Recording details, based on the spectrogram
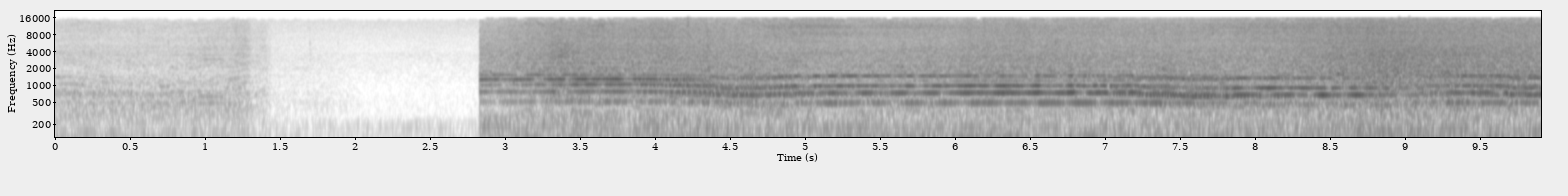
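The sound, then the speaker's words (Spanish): After a brief lull, a loud, sustained amplified Muslim call to prayer rings out over a loudspeaker at a beach, a wavering melodic voice, steady and carrying, with a constant background hum beneath it. “Vamos, que tú estás en la playa allí, los ahí estarán, estáis en la playa y lo mismo escucháis el paso de helicópteros militares que la llamada a la oración.”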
